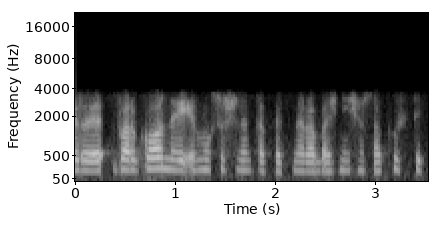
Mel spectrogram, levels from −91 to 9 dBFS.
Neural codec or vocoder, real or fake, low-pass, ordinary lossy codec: codec, 16 kHz in and 24 kHz out, 1 kbps, XY-Tokenizer; fake; 3.6 kHz; Opus, 16 kbps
